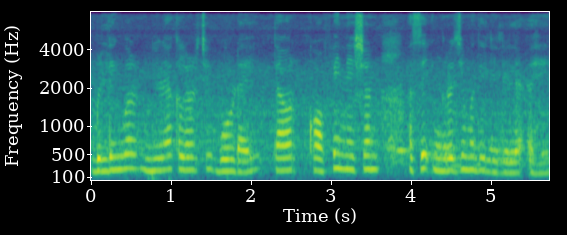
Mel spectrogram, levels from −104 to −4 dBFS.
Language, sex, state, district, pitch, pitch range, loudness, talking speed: Marathi, female, Maharashtra, Pune, 225 Hz, 210-240 Hz, -19 LUFS, 155 wpm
